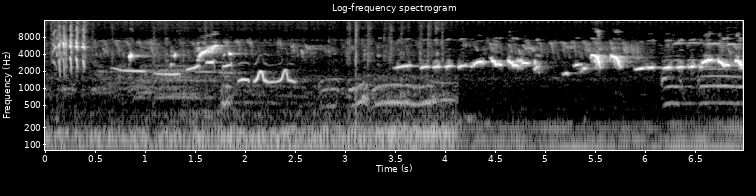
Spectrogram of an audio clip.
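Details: Fighting white-rumped shamas, caught up in bird trapping in Vietnam's northwest, give looping whistled phrases, twangy wavering notes and rising slurs. High chatter overlaps the phrases, with a steady low hum underneath.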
